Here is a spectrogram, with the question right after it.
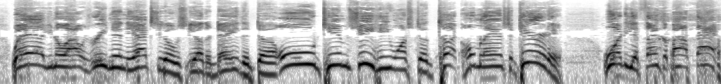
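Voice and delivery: high-pitched put-on old-timer prospector voice. Parodying political commercials, asking a question in an old prospector voice. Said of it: "use the old prospector voice".

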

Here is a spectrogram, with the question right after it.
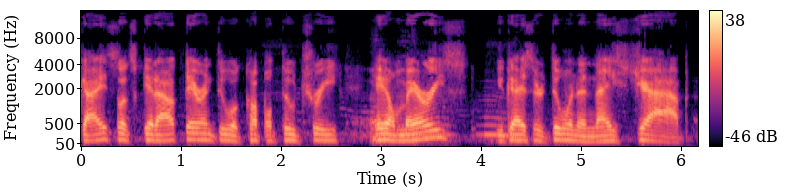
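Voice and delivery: put-on thick, hardcore Chicago accent. Imagining how a man would talk to his team, hardcore chicago accent. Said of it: "he has a hardcore Chicago accent".

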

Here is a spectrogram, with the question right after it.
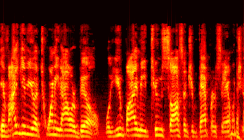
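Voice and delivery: ordinary talk

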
